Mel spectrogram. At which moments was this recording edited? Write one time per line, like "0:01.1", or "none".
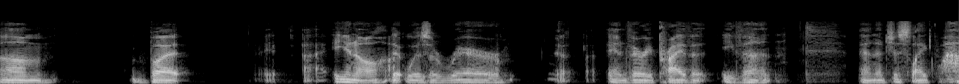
0:03.9
0:08.6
